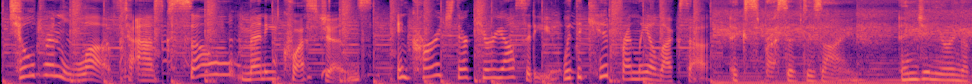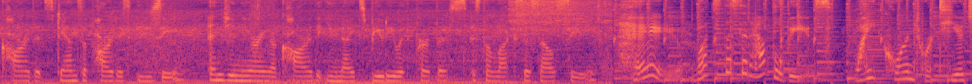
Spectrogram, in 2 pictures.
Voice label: Commercial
